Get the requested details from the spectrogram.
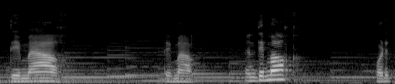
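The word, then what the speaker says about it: دماغ: It has ghain, dimag, dimag. That is the actual pronunciation, dimag, dimag.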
